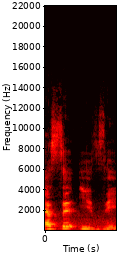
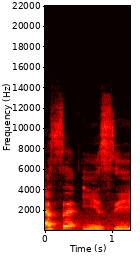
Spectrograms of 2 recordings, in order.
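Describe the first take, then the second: First: জি said with a buzzing z; contrasting জি against সি; z sound. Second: সি said with a clear hissing s; slow, sound সি with a sharp s; slowly contrasting সি against জি. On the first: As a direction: voice the z in জি clearly. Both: Shown as a demonstration. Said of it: "বাংলাটা উচ্চারণ দুরকম দাঁড়াচ্ছে".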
